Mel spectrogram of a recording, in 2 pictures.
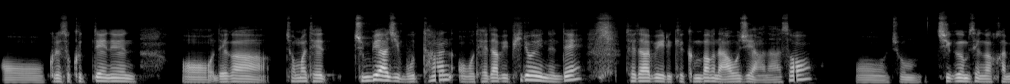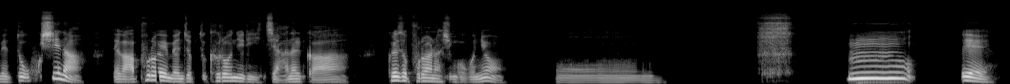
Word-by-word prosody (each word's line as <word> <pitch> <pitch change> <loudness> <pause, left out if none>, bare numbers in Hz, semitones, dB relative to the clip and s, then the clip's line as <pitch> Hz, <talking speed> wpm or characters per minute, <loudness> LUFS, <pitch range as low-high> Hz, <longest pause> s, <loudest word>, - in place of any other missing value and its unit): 어 105 -1 -7
그래서 145 -4 -5
그때는 150 -4 -1 0.4
어 115 -1 -4
내가 130 -5 0 0.2
정말 155 +1 -4
대 145 -1 -2 0.3
준비하지 180 -1 +4
못한 150 - -4
어 125 0 -6
대답이 145 +3 -2
필요했는데 200 - +1 0.4
대답이 155 -1 +1
이렇게 125 -3 -5
금방 150 +1 -1
나오지 130 +2 -1
않아서 115 - -4 0.4
어 105 -1 -10
좀 110 -2 -10 0.2
지금 155 -1 0
생각하면 130 -3 -5
또 180 - +1
'혹시나 265 - +3 0.3
내가 - - 0
앞으로의 200 -5 +3
면접도 140 -1 -3
그런 165 0 +1
일이 130 -6 -2
있지 110 +3 -6
않을까?' 110 -2 -3 0.4
그래서 185 -1 +4
불안하신 150 -7 -2
거군요. 115 - -4 0.5
어. 100 0 -12 2.1
음. 280 +1 +9 0.6
예. 135 - +4
140 Hz, 250 characters per minute, -20 LUFS, 115-165 Hz, 2.1 s, 음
